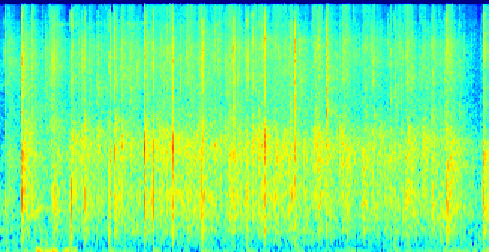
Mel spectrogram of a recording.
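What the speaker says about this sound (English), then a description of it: "Big round of applause for David." A conference audience claps to welcome presenter David Garrido, sustainability lead at Sky, a sparse, uneven applause of distinct individual claps that builds briefly and trails off.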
